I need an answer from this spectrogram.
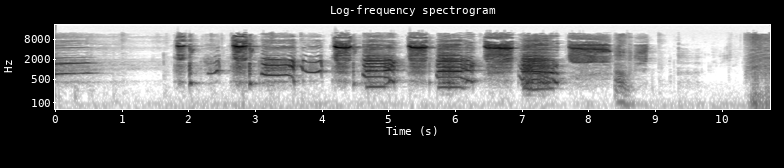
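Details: Donkeys braying: after a brief opening sound and a pause, a run of about a dozen harsh, harmonic honking bursts follows, roughly two per second, alternating higher and lower in pitch before trailing off.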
